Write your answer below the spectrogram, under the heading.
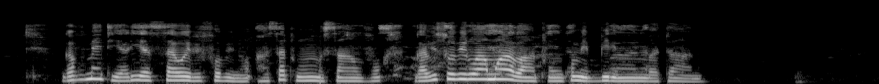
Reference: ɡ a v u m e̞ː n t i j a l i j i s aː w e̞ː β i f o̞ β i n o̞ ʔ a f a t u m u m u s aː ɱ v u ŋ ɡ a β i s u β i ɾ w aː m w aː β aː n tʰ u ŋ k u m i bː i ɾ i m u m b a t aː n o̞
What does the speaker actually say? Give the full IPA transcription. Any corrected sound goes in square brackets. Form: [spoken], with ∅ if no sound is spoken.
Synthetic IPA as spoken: ɡ a v u m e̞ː n t i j a l i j [a] s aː w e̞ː β i f o̞ β i n o̞ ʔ a [s] a t u m u m u s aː ɱ v u ŋ ɡ a β i s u β i ɾ w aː m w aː β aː n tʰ u ŋ k u m i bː i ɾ i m u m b a t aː n o̞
